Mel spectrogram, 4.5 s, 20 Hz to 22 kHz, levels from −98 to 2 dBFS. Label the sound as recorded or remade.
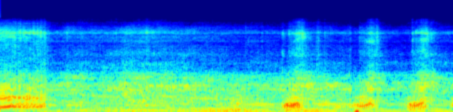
remade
